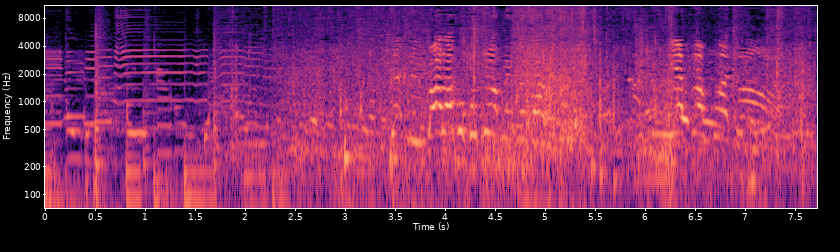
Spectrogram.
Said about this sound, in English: It's late afternoon on Sunday in downtown Port-au-Prince, one of 2 days a week when water flows for a short time from public faucets on Saint-Martin Street. Women and children fill plastic buckets to the rim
